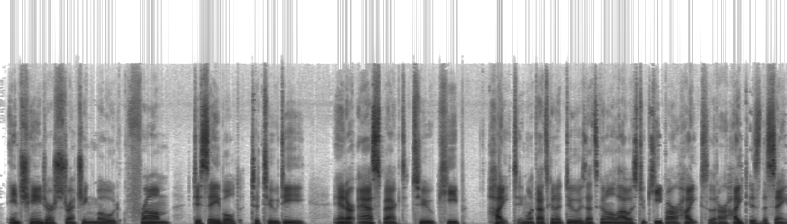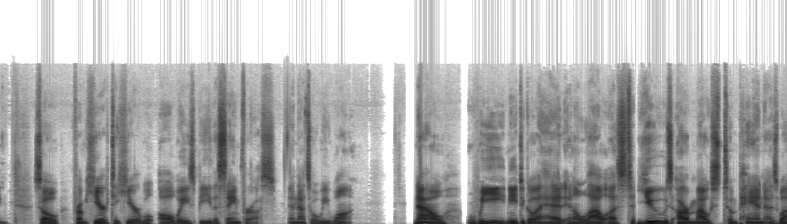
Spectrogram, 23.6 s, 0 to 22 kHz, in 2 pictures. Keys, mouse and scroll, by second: 0.1 scroll down 1, 1.9 click, 3.9 click, 5.3 click, 5.8 click, 7.3-8.4 drag, 11.9-12.9 drag.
